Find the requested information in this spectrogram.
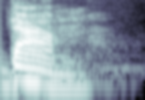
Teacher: you don't pronounce the final N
